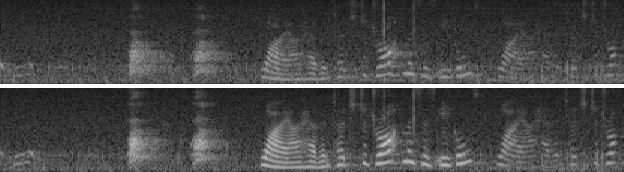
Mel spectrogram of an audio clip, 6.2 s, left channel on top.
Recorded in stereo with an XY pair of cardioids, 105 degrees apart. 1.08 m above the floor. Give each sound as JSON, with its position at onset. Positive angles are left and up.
{"t": 1.3, "sound": "a dog barking", "azimuth_deg": -65, "distance_m": 3.0}
{"t": 2.6, "sound": "a woman speaking", "azimuth_deg": -70, "distance_m": 0.7}
{"t": 5.0, "sound": "a woman speaking", "azimuth_deg": -70, "distance_m": 3.0}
